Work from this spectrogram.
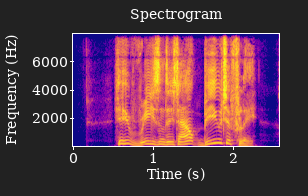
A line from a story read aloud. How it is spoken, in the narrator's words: I exclaimed in unfeigned admiration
